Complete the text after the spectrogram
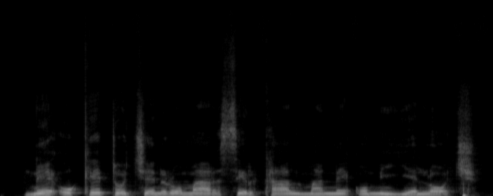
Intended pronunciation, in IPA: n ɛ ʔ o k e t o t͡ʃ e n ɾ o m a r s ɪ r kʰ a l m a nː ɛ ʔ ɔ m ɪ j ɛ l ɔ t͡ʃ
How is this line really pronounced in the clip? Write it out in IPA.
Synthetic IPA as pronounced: n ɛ ʔ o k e t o t͡ʃ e n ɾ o m a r s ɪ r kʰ a l m a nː ɛ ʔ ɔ m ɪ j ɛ l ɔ t͡ʃ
